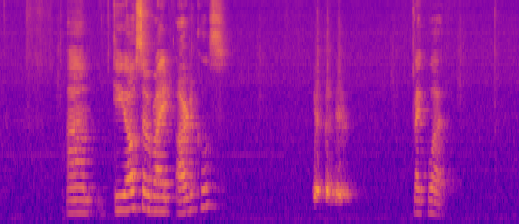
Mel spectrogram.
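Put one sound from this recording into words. An elderly woman reads aloud calmly, close by, in short phrases.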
